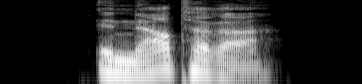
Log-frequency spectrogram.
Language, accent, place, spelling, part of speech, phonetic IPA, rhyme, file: German, Germany, Berlin, inerterer, adjective, [iˈnɛʁtəʁɐ], -ɛʁtəʁɐ, De-inerterer.ogg
- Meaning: inflection of inert: 1. strong/mixed nominative masculine singular comparative degree 2. strong genitive/dative feminine singular comparative degree 3. strong genitive plural comparative degree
